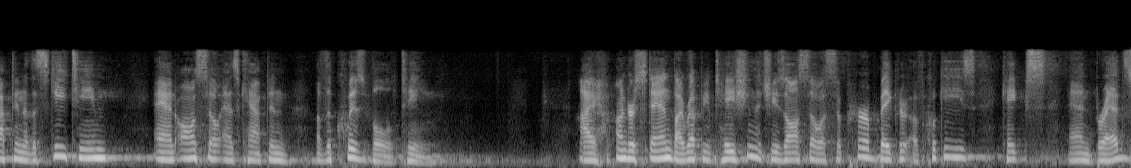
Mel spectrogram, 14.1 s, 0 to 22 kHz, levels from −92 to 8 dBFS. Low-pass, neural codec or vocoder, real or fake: 7.2 kHz; codec, 16 kHz, 1.1 kbps, Voila-Tokenizer; fake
